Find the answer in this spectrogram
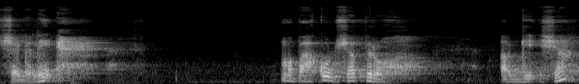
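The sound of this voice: A put-on character voice with vocal fry and a fairly bright tone moves slowly, its intonation lively. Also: man, medium pitch for a man.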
